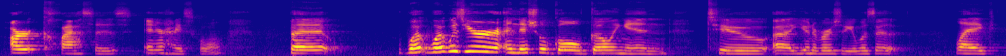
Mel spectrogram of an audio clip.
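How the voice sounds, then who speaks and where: A woman's voice: mid-range voice, pushed and bright. A young woman co-hosting a casual art podcast, swearing freely and laughing often as she tells stories. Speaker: podcast co-host. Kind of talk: casual chat.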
